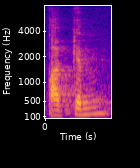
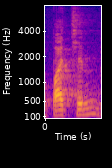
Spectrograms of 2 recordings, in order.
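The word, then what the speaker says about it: Pacem: Bueno, pues esa encíclica PEM o Pachem, según que se pronuncie como Cicerón o como Adriano Chelentano, Pemin Terris, fue el que le da el Premio Nobel de la Paz a él.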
